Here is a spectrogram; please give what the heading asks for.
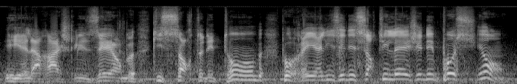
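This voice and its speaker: A man's voice: high voice, normal speed, vocal fry, sharp tone, slight background noise, heavily acted. A man playing a scheming, spiteful cartoon archbishop in a pompous, theatrical and mocking manner. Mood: insinuating. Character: scheming, sneering, sycophantic archbishop, spiteful villain. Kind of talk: animated fairy-tale dubbing in French. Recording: music behind the voice.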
